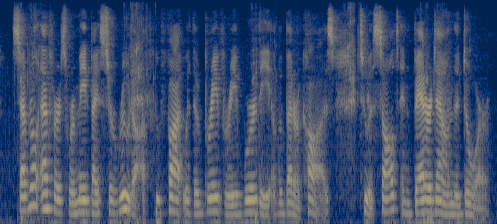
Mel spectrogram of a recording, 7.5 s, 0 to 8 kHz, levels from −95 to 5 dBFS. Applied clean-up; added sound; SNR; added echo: neural mask model RNNoise.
